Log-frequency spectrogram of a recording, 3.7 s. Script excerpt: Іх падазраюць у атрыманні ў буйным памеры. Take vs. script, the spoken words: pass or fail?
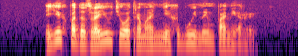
pass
